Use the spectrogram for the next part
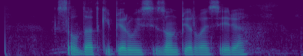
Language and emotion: Russian, neutral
